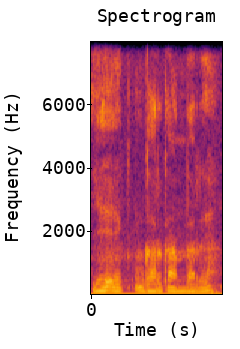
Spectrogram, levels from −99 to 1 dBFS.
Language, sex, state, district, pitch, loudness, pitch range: Hindi, male, Arunachal Pradesh, Papum Pare, 115 Hz, -17 LUFS, 110-120 Hz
